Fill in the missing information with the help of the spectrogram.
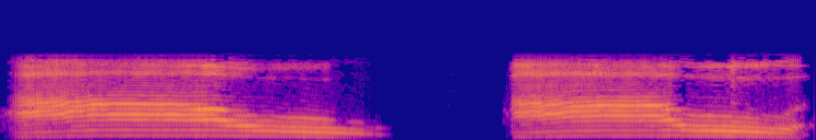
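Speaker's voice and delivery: "Ow" drawn out from an open mouth to pushed-out lips; ow demo. Shown as a demonstration. Teacher modelling "Ow" twice for the class to repeat. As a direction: stretch "Ow" so the mouth shape can be seen. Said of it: "Remember mouth position".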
